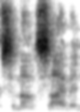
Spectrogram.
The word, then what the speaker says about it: Simone Simon: And unless we're talking about the actress Simone or Simone Simon, depending on how you want to pronounce her name, um, there's nothing to those movies either.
